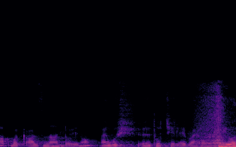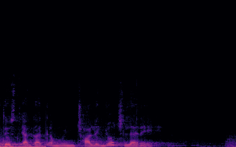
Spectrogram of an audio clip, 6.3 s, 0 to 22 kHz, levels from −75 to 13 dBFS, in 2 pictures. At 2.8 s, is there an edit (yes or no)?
yes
